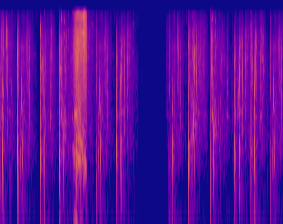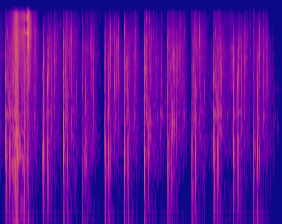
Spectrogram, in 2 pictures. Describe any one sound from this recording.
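Quick footsteps thud on a hard floor.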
